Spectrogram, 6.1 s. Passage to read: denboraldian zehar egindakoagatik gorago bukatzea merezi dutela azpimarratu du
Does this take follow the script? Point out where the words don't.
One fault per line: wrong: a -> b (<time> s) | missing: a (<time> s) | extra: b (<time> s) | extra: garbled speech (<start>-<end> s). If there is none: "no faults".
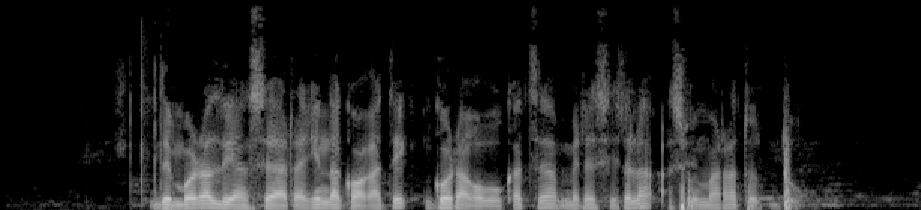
no faults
